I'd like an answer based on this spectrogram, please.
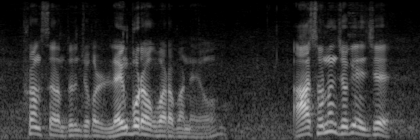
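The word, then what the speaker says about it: Rimbaud: 저게 이제 영어식으로는 림바우드 뭐 이렇게 발음해야 될 텐데 프랑스 사람들은 저걸 랭보라고 바라봤네요.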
